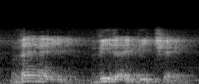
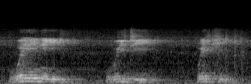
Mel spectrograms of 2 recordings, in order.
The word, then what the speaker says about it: Veni, vidi, vici: But the Romans didn't pronounce Latin the way we do. No, they were far, far different. What he would have actually said, if he'd been standing beside the great man at that time, he would have said, Veni, vidi, vici, which doesn't have the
